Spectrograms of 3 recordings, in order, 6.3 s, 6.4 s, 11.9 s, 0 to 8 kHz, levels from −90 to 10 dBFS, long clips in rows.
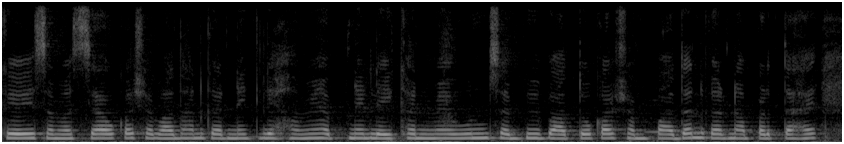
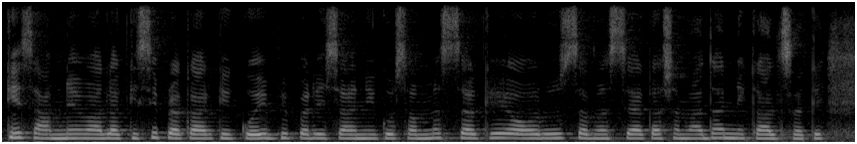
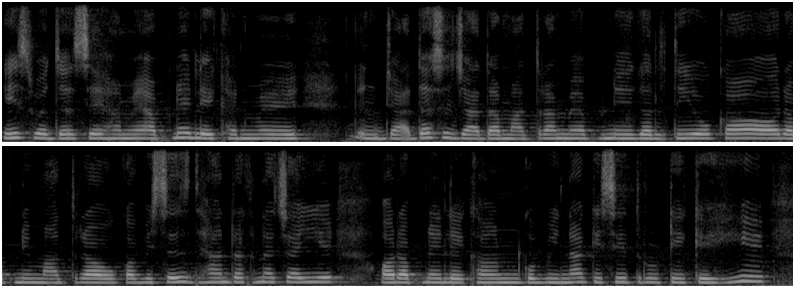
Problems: low volume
